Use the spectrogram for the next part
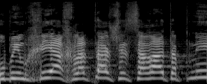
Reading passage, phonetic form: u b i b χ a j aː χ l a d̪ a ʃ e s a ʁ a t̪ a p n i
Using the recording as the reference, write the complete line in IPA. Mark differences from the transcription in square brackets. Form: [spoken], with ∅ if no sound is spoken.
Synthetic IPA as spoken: u b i [m] χ [i] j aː χ l a [t̪] a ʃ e s a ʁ a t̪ a p n i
